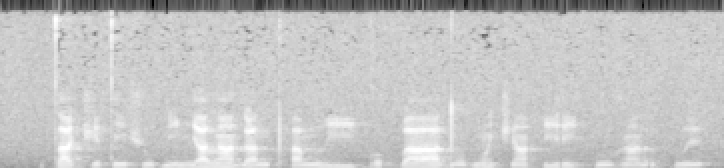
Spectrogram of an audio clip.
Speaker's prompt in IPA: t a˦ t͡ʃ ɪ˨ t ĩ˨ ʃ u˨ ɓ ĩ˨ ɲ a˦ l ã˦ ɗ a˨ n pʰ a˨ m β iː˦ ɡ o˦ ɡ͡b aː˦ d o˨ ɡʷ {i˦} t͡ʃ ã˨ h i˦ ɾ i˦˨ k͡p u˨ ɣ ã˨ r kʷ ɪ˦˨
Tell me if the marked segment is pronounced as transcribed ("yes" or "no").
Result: no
